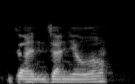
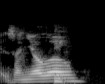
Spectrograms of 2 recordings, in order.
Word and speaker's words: Zaniolo: Zaniolo. – Yeah, Zaniolo.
